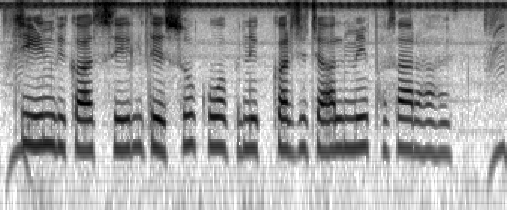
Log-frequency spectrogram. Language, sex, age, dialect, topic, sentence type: Hindi, female, 18-24, Awadhi Bundeli, banking, statement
